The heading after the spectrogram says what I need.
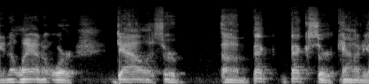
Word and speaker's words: Bexar: Atlanta or Dallas or Bexar County. I always mispronounce it. It's Bear County, baby. Bear County.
